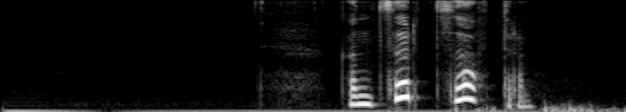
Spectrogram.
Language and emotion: Russian, positive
